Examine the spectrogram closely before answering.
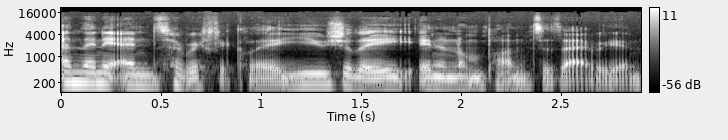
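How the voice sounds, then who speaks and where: A woman speaks with a dark, mellow tone and vocal fry. The recording is very clean, with a silent background. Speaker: doula and podcaster. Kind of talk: solo podcast monologue. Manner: informal, friendly; struggles to pronounce some words.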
